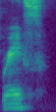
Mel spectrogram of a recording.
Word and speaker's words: Ralph: name is yeah yeah it's Rafe oh it's Rafe what yeah I always think his name was Ralph spelled Ralph but it's pronounced Rafe oh really yes that's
